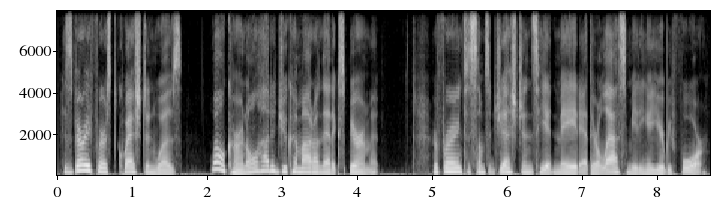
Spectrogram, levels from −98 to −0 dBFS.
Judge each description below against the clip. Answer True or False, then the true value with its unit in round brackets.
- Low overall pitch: False (170 Hz)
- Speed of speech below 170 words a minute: False (195 wpm)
